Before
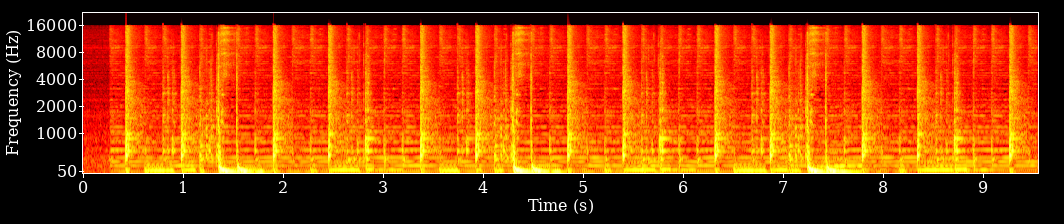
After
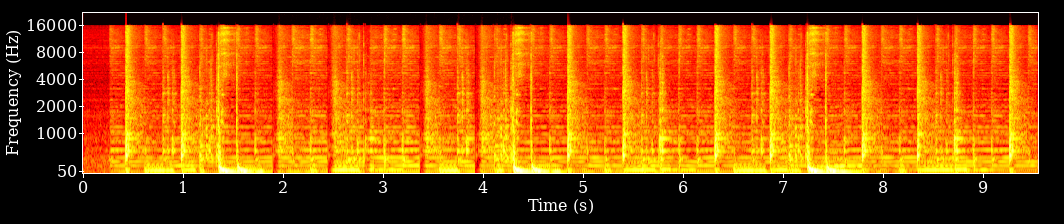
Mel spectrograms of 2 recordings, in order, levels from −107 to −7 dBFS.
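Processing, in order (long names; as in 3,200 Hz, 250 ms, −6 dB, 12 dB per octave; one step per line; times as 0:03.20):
high-shelf EQ 5,600 Hz +3.5 dB
0:01.89–0:04.30: compressor whose output falls as the input rises −29 dBFS, ratio −0.5
level +3.5 dB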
